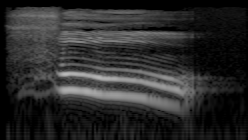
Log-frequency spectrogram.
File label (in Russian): variant fu devochki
